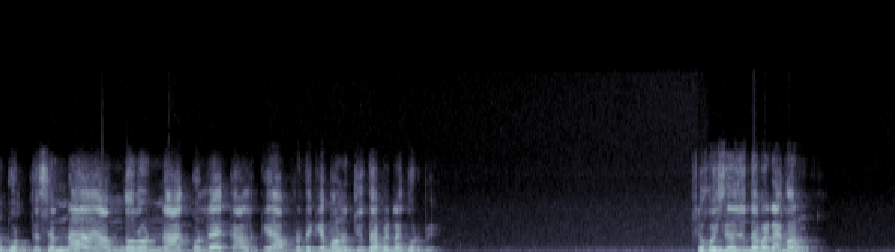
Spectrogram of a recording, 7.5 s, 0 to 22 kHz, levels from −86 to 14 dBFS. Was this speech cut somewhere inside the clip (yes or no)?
no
